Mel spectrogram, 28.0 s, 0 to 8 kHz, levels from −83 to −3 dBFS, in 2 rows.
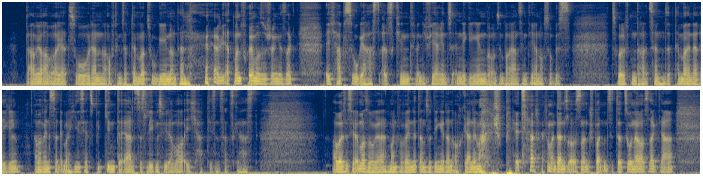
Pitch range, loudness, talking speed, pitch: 75-90 Hz, -20 LUFS, 205 wpm, 80 Hz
